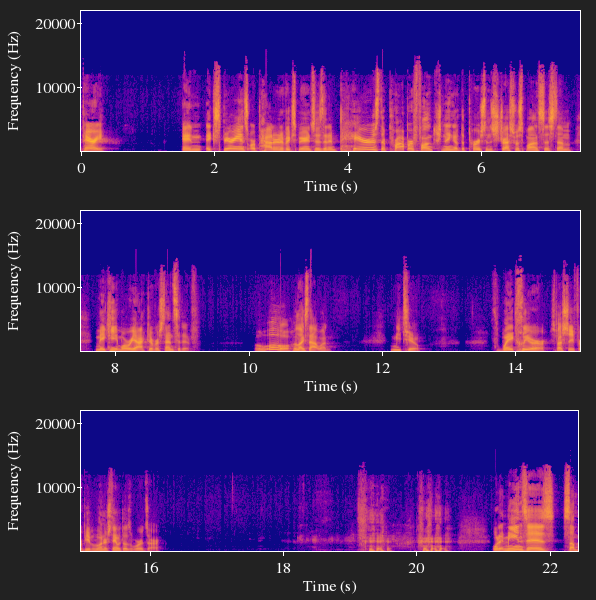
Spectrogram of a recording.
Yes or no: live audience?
yes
